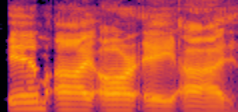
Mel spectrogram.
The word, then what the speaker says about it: Mirai: It's Mirai.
